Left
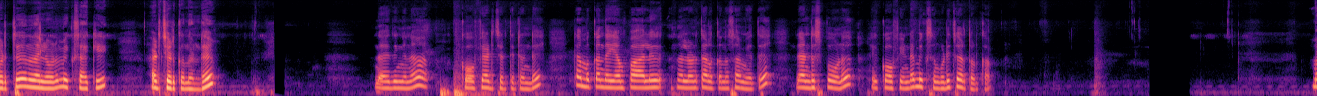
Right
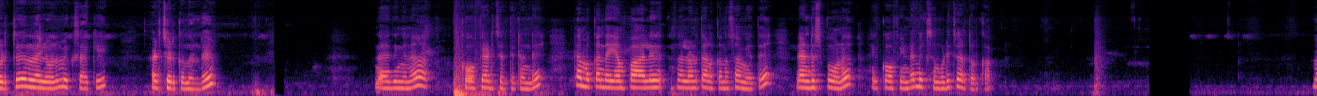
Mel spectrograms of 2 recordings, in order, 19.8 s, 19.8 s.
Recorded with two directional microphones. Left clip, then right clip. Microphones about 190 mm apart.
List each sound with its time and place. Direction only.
0.0 s speech: 40° left (ahead or behind)
5.6 s a woman's voice: 30° left (ahead or behind)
